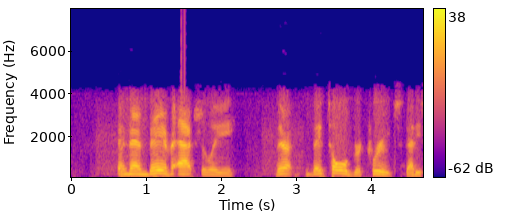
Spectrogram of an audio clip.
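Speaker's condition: No condition

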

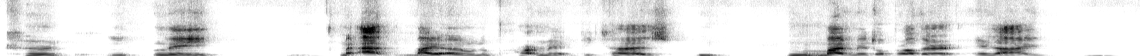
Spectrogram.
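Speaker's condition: Down syndrome; public speaker

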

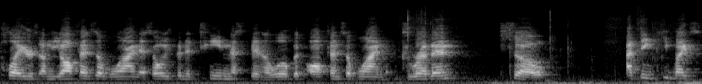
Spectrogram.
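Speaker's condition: No condition

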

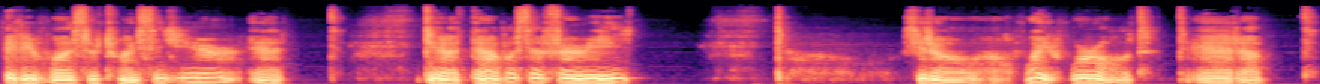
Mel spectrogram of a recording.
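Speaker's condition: Muscular dystrophy; uses wheelchair

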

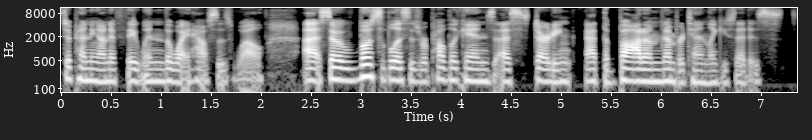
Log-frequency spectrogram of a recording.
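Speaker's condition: No condition

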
